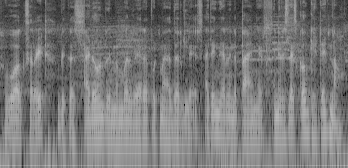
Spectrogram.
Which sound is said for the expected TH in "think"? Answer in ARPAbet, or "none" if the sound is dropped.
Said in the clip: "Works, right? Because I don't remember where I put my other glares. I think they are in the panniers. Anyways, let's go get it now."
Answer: T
